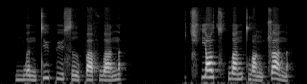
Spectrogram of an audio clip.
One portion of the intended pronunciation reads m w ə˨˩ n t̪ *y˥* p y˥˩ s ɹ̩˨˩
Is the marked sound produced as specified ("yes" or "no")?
no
